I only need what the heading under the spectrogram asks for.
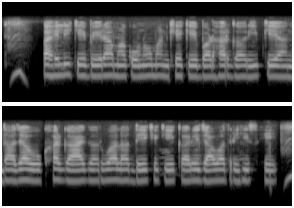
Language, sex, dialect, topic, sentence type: Chhattisgarhi, female, Eastern, agriculture, statement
